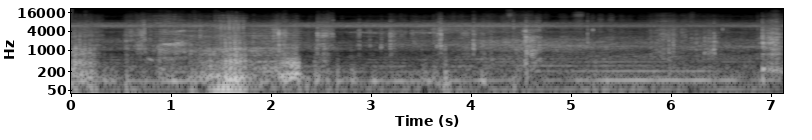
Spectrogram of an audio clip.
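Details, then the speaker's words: Harbor Freight Central Pneumatic 3-gallon air compressor not building pressure, louder than usual, low hum with rough, uneven clattering knocks from the piston area, broken-up connecting-rod bearing: connecting-rod bearing knock. "if you have one of these this is a noisy compressor right out of the gate that's one of the biggest complaints about it but listen to this now listen the noise that it was making sounds like it's coming from back here here's where the Piston is"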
